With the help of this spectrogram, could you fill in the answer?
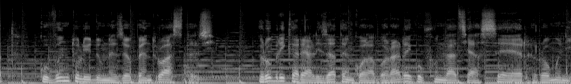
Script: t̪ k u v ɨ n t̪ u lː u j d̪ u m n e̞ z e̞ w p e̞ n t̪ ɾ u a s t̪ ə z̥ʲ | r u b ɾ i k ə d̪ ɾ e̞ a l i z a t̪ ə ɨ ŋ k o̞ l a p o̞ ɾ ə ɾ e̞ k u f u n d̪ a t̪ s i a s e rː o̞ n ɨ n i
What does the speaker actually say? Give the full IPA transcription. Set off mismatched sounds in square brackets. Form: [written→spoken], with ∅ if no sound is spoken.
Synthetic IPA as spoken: t̪ k u v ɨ n t̪ u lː u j d̪ u m n e̞ z e̞ w p e̞ n t̪ ɾ u a s t̪ ə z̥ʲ | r u b ɾ i k ə [d̪→∅] ɾ e̞ a l i z a t̪ ə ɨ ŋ k o̞ l a [p→b] o̞ ɾ [ə→a] ɾ e̞ k u f u n d̪ a t̪ s i a s e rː o̞ [n→m] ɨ n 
